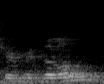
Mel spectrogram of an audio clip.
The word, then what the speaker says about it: tuberculosis: This is how Myrtle healed herself from tuberculosis.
